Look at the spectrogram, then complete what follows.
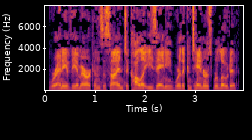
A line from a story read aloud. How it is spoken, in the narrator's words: I asked Dostum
